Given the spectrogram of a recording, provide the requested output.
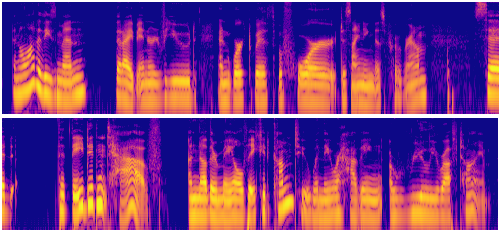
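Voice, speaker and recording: A woman speaks in an ordinary speaking voice with a fairly low pitch. Her pace is moderate, with ordinary pitch variation. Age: 30s. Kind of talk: casual interview.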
